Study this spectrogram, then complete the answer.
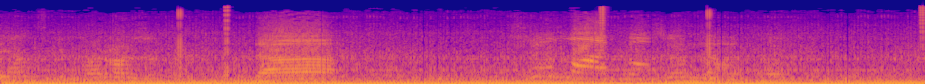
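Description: A man talks cheerfully and close by.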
